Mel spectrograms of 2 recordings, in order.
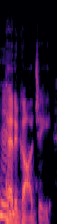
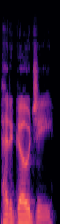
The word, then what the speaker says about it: pedagogy: It's called pedagogy. Um, and if you're really stupid, you pronounce it pedigogy or pedigogy.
